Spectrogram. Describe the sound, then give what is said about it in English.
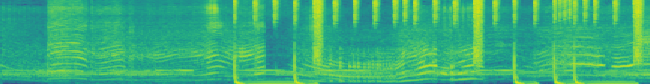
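Side-by-side utility vehicles roll past at the Haydays event, their engines revving in loud bursts and droning steadily beneath people talking. “We are still at Heydays, so disregard any of the background noise. People walking by us, side by sides rolling through.”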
